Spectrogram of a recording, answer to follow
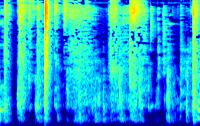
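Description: Scissors snipping at packing tape on a toy box, with crackling of the plastic and cardboard packaging; one sharp click about a second in is the loudest sound.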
